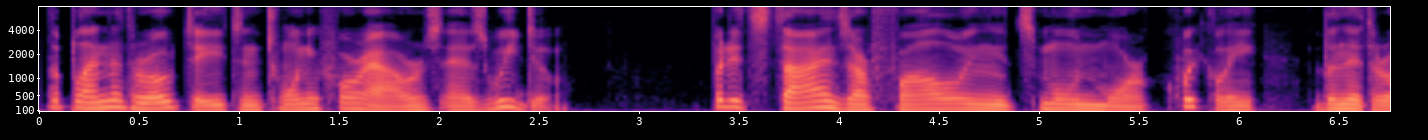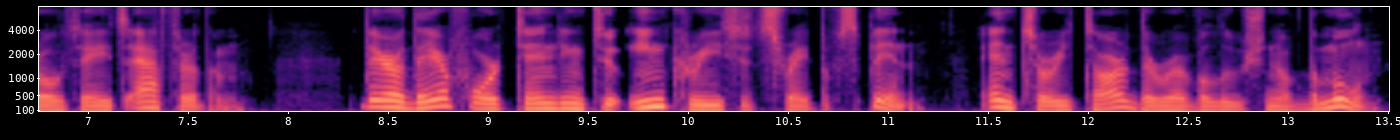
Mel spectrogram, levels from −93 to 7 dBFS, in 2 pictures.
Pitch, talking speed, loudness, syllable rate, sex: 135 Hz, 185 wpm, -20 LUFS, 5.7 syllables/s, male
